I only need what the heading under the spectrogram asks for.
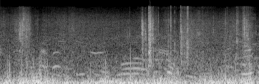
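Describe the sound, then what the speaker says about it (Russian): Strong wind buffets the microphone at a Korean ski resort during snowfall, a loud, continuous roar throughout, with voices talking faintly underneath. "Еще ветер сильный."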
